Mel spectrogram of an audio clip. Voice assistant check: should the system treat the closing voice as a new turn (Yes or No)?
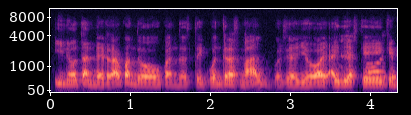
No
